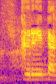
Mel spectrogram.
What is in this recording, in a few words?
"fuggure", minamiyamagata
